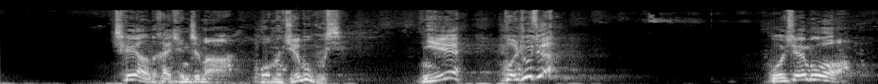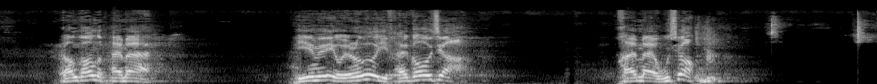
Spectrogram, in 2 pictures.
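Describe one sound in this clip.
A young man speaks loudly and firmly, close by.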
